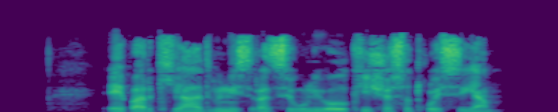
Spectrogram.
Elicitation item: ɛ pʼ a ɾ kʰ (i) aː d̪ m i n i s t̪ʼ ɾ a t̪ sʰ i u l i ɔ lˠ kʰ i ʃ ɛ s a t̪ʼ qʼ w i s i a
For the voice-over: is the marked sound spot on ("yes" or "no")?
yes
